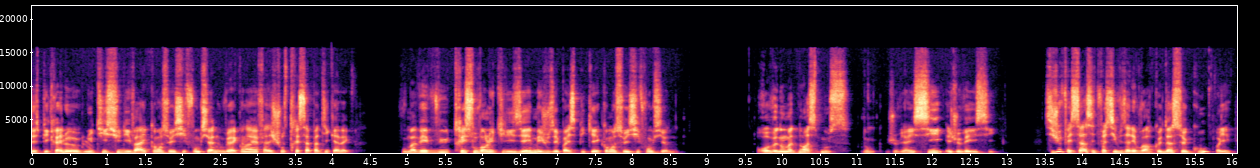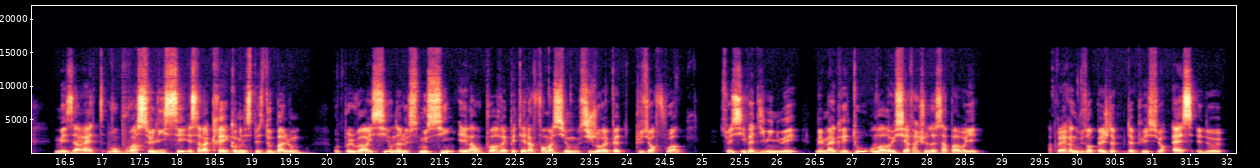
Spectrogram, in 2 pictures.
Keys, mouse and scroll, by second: 11.1-14.2 drag, 22.9-26.6 drag, 27.4-32.1 drag, 30.8 s.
